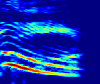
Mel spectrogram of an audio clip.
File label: damaged jp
